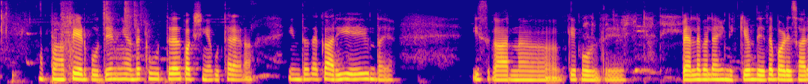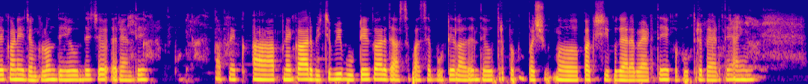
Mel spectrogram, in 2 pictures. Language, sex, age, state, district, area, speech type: Dogri, female, 30-45, Jammu and Kashmir, Kathua, rural, spontaneous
